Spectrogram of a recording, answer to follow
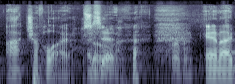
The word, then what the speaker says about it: Atchafalaya: I've only been in the state about 7 months, so I just learned that you pronounce Atchafalaya by pretending like you're sneezing, so Atchafalaya.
